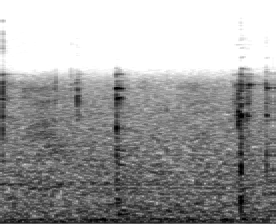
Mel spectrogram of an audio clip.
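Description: A light metal click from a hand-held clamp being handled, about halfway through, over a steady room hiss.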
